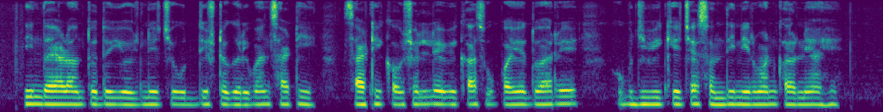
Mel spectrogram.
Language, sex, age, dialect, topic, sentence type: Marathi, male, 31-35, Standard Marathi, banking, statement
